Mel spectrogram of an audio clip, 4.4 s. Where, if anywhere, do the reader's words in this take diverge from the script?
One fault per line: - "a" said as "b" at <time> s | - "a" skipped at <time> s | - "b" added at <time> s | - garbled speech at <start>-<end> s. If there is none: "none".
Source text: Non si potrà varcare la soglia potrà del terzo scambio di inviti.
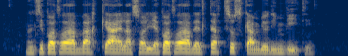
none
